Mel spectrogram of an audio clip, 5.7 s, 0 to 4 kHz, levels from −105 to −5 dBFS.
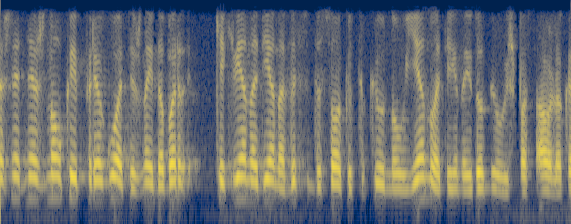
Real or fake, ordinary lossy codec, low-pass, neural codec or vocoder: real; AAC, 32 kbps; 3.6 kHz; none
